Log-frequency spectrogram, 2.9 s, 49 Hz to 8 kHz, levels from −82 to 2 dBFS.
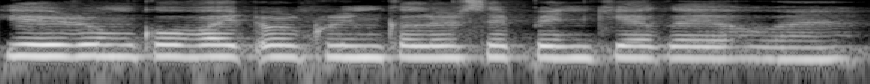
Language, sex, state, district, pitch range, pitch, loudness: Hindi, female, Arunachal Pradesh, Longding, 240-260 Hz, 245 Hz, -15 LUFS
